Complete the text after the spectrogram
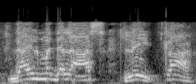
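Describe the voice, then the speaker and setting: A woman's voice: a little high, unhurried, pushed and bright, a little hiss or hum. An actress playing a scolding, exasperated middle-aged mother with a Filipino accent in a radio drama. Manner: nagging, reproachful.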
